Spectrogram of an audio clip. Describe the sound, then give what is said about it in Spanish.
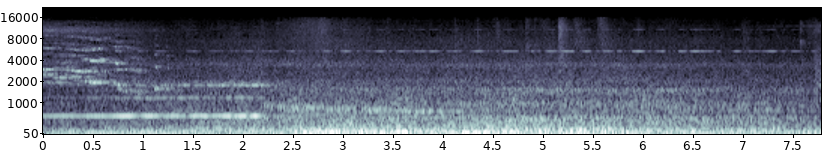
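A train's doors close and the train starts to move off. Bright tones fade early on, then a steady low rumble builds and carries on under faint high squealing, with no voices. “Se cierran las puertas. Arranca el tren.”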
